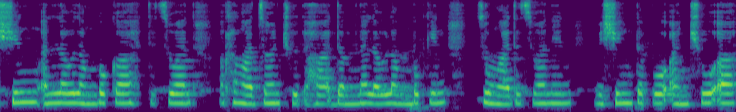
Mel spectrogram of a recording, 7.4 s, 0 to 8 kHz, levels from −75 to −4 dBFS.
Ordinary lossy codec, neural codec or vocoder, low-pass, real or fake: none; none; none; real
